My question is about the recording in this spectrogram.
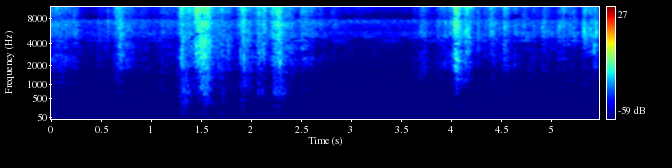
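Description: Faint, brief rustles of artificial leaf stems being pushed into a basket arrangement, a few times over.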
